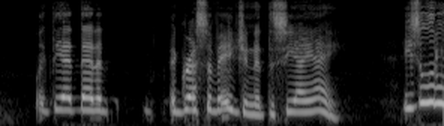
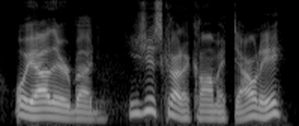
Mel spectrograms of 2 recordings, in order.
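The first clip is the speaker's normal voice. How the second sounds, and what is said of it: Attempted Canadian accent, sounds Minnesotan. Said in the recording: “Now he's sounding Minnesotan... Every time I do the accent, it's not very Canadian... It sounds more Irish.”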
